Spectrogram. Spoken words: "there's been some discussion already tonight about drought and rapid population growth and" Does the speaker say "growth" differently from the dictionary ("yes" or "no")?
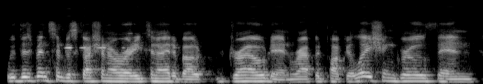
no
